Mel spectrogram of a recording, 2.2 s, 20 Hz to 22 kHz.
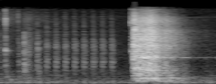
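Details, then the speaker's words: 2010 Ford F-150, code P060A, crank-then-shutoff fault: with the PCM power-supply fuse removed, a quiet even crank of about nine beats a second for a second, then a short rush and it stops. Same pattern as when faulted; low PCM supply voltage, not a bad PCM. "there you go and we've got the same pattern there that we saw when it was faulted"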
